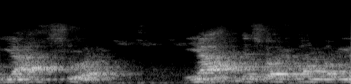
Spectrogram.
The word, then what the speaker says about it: Yahshua: And the next part of his name, which is pronounced Shua, in Hebrew theology, it means salvation. So his name is Yahshua.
